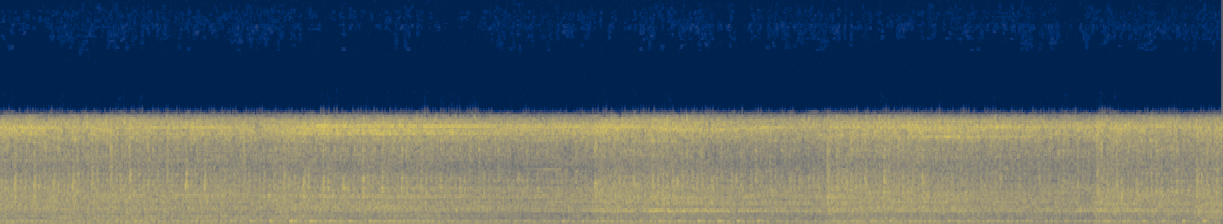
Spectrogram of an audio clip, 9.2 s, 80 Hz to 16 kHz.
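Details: Toyota 3S-GTE petrol engine idling steadily with a light, fairly regular tick-rattle on top, about three or four a second.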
